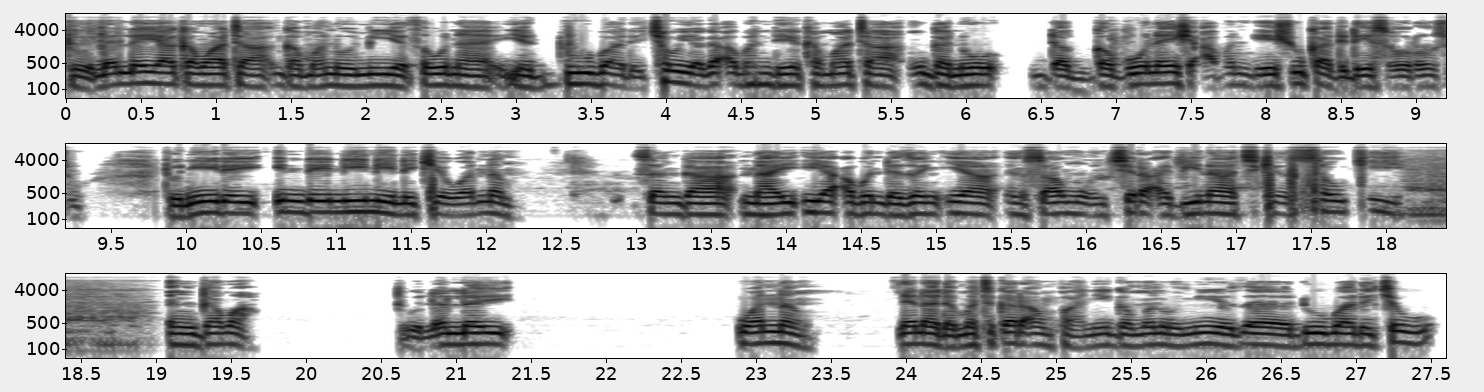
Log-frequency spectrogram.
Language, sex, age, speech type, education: Hausa, male, 46-60, spontaneous, tertiary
